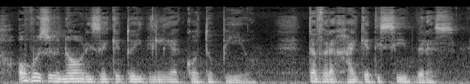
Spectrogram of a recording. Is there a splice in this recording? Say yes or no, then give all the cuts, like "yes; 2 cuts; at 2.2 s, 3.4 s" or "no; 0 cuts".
no; 0 cuts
